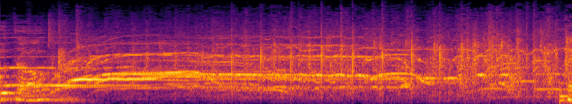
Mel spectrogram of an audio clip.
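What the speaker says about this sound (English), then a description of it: "Everyone, please give a big round of applause to Zulfiqar Ali Bhuto." A crowd at an art event for a junior artist cheers and whoops loudly over clapping, with excited shouting voices sustained throughout.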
